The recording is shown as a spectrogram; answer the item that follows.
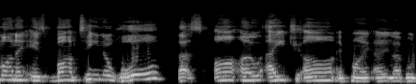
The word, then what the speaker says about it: Rohr: The name on it is Martina Rohr. That's R-O-H-R. If my A-level German is still functioning, I think that pronunciation is correct.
